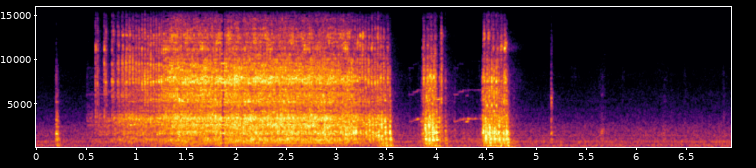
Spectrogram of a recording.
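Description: Cordless drill/driver running on a screw in a car's dashboard for about three seconds, then two short bursts as it seats the screw.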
